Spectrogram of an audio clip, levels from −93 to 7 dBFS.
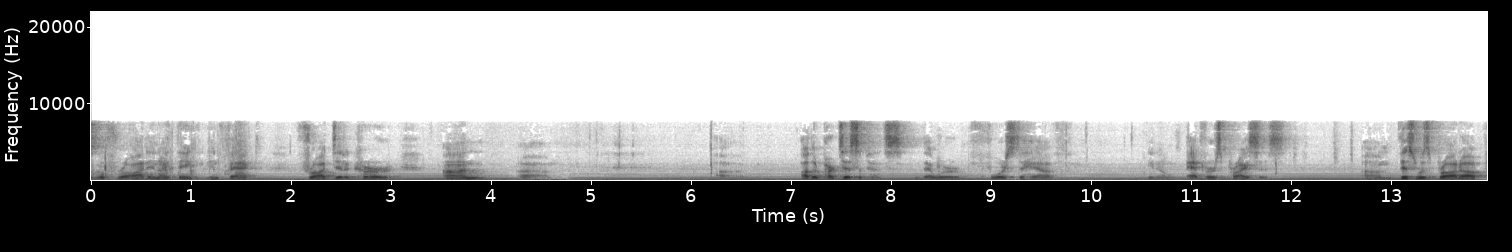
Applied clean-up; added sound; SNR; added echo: none; Bowed string instrument; 12 dB; none.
